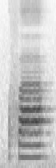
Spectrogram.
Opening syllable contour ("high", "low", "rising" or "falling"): high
